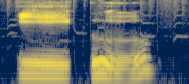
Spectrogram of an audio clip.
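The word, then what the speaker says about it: 言う: Technically, it's like iu, you, but they get blended together, so it does sound like the letter U.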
